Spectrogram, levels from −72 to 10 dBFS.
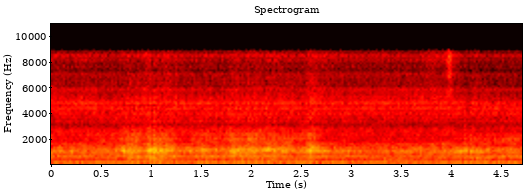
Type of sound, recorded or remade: remade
